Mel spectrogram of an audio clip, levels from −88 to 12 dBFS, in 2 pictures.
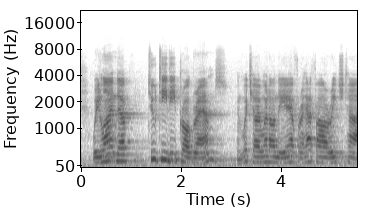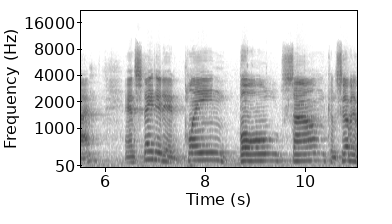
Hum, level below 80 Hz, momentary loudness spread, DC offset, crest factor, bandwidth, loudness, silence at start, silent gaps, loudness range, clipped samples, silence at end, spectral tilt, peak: none; -50 dBFS; 13 LU; under 0.1%; 16 dB; 9.6 kHz; -23 LUFS; 0 s; none; 4 LU; under 0.1%; 0 s; -5 dB/octave; -6 dBFS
